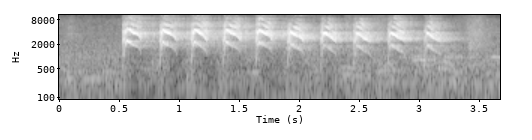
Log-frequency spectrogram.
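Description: A parrot gives a fast run of about ten harsh, screechy squawks, each dropping in pitch, spaced roughly three per second, with faint room noise behind.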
